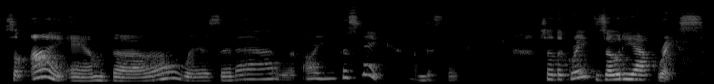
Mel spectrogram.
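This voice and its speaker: A woman's voice: fairly high pitch, lively intonation, a little slow, creaky, a little hiss or hum. Woman reading a children's picture book aloud. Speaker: children's story read-aloud host. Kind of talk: picture book read-aloud with casual asides.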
